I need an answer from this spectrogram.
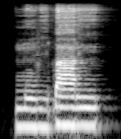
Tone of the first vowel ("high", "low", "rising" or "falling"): low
